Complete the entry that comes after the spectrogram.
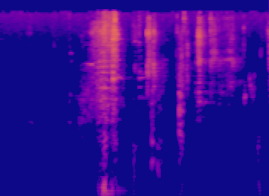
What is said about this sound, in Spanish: Paro dramático para beber agua con gas.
